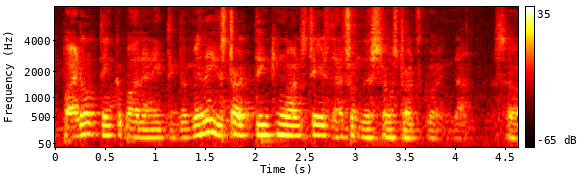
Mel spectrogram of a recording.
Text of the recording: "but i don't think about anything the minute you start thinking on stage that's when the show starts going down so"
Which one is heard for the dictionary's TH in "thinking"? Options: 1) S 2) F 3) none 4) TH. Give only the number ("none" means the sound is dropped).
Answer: 4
